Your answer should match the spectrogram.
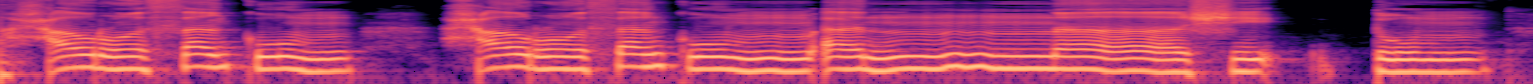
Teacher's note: Jelaskan izhar syafawi. Mim mati bertemu hamzah. Kemudian nun bersabdu haruthakum anna syi'tum. · Huruf sa yang ada 3 titik tu kena keluarkan sedikit sahaja hujung lidah.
